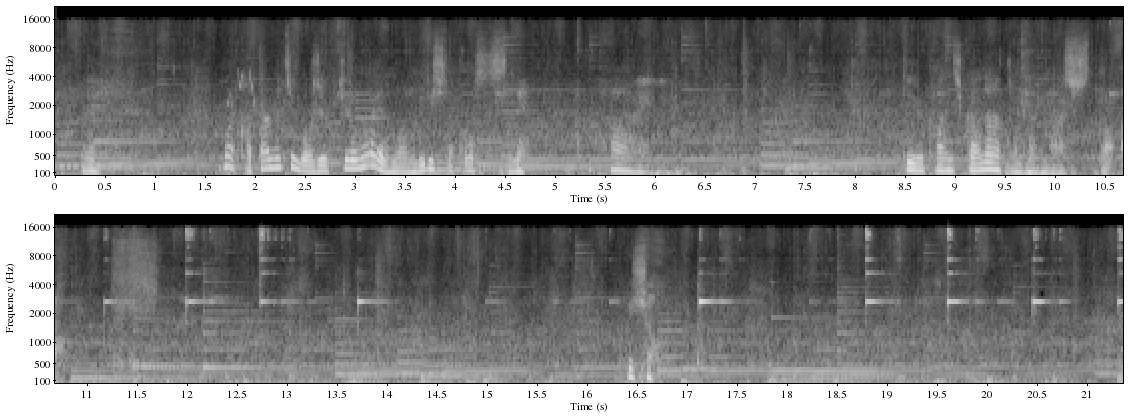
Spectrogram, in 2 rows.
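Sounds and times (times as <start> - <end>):
outdoor noise: 0.0 - 21.3
speech: 0.3 - 0.6, 1.6 - 4.9, 5.5 - 6.1, 8.5 - 11.6, 16.4 - 16.8
small bell jingling: 10.4 - 14.1, 15.8 - 21.3.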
